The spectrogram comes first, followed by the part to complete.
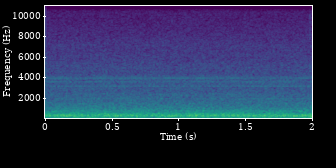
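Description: Steady low background rumble of room noise, with no distinct events.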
